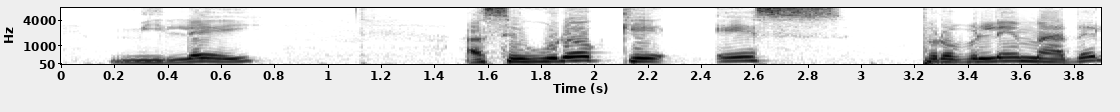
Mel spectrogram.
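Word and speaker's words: Milei: de Argentina Javier Miley Miley es como si llevara acento en la e Miley aseguró que es problema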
